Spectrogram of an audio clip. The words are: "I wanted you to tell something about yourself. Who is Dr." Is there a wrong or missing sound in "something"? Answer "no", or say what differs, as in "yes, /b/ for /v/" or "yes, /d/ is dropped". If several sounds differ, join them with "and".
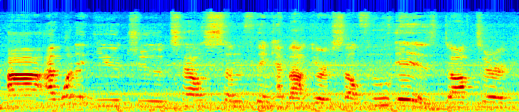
no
